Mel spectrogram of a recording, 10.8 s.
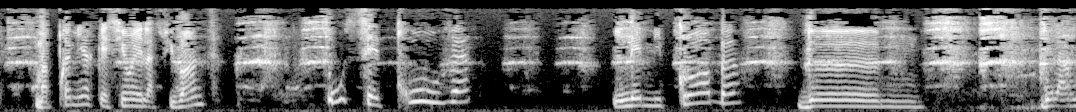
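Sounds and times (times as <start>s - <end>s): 
hen squawking loudly: 0.0s - 10.7s
speech: 0.4s - 2.2s, 3.3s - 4.8s, 6.1s - 9.4s, 10.4s - 10.7s.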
